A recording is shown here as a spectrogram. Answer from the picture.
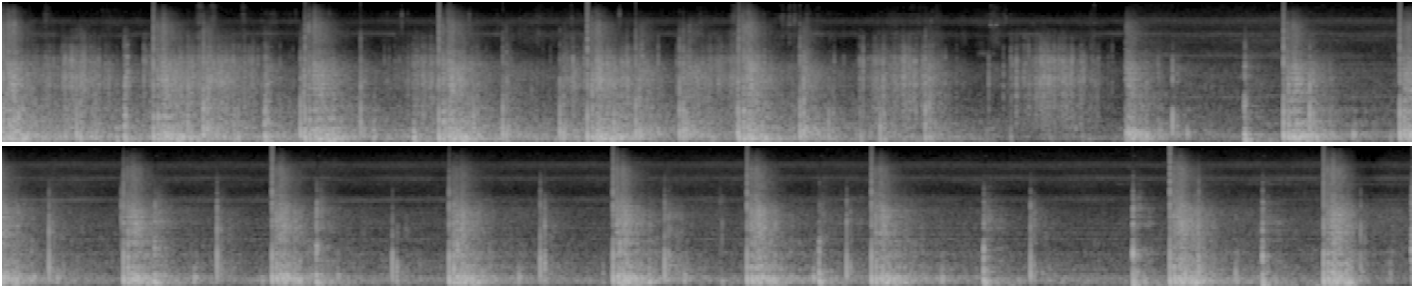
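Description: Fireworks display: aerial shells bursting in rapid succession. The bursts thin out and quieten about ten seconds in, then come again as separate bangs roughly every second.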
